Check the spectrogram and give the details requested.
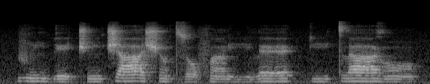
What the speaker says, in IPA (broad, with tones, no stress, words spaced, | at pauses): vĩ˧ɡ͡be˨t͡ʃĩ˨ t͡ʃaː˦ʃɔ̃˧tzɔ˨fã˧ ɾiː˨lɛ˦ | kiː˨t laː˦ɣɔ̃˧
